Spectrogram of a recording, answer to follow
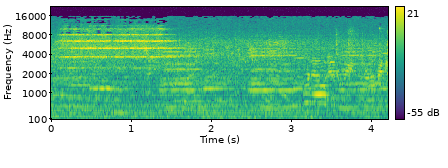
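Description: Tour bus running with a steady high whine that fades after about a second and a half, under people talking.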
